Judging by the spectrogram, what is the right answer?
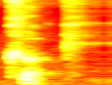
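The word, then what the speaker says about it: Koch: show you who Christina, I thought it would be pronounced Cook, but it's pronounced Cook, C-O-C-H.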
